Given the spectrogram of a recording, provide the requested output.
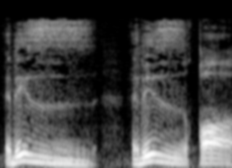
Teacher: الزاي يا أختنا الكريمة حرف مجهور وليس مهموس، إن همسنا الزاي صارت أقرب إلى السين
